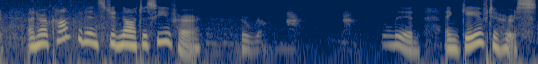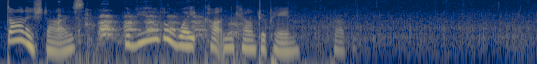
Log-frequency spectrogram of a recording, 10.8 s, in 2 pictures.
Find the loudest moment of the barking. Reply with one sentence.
The volume of the barking peaks at 7 seconds.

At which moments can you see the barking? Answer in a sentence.
You can hear the barking from 1.9 to 3.6 s and from 6.0 to 7.8 s.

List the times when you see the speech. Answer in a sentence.
You can hear the speech from 0.0 to 2.6 s and from 3.9 to 8.8 s.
